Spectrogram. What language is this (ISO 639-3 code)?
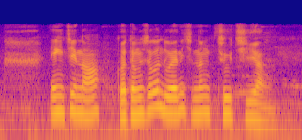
jav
